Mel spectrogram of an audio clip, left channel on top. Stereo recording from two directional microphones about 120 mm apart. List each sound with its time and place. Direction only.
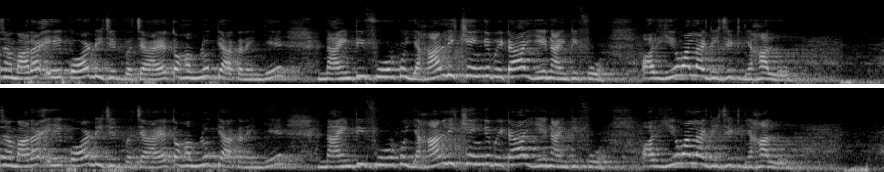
0.0 s a woman's voice: 35° left (ahead or behind)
